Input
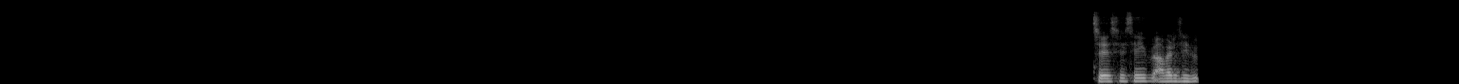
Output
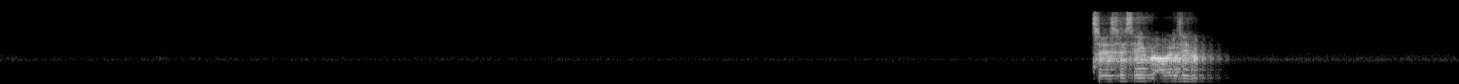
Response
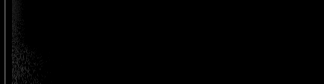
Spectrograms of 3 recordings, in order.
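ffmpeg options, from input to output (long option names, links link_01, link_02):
-filter_complex "[0:a]highpass=frequency=1200:width_type=q:width=11,highshelf=frequency=9700:gain=8,asplit=2[link_01][link_02];[link_02]adelay=80,lowpass=frequency=4500:poles=1,volume=-13.5dB,asplit=2[link_03][link_04];[link_04]adelay=80,lowpass=frequency=4500:poles=1,volume=0.44,asplit=2[link_05][link_06];[link_06]adelay=80,lowpass=frequency=4500:poles=1,volume=0.44,asplit=2[link_07][link_08];[link_08]adelay=80,lowpass=frequency=4500:poles=1,volume=0.44[link_09];[link_01][link_03][link_05][link_07][link_09]amix=inputs=5:normalize=0,alimiter=level_in=25.5dB:limit=-1dB:release=50:level=0:latency=1,volume=-1.5dB"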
